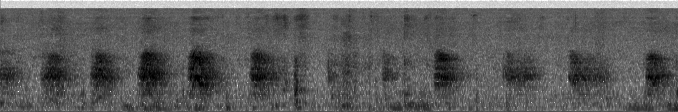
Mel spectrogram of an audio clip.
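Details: Cavalier King Charles Spaniel barking steadily, roughly a dozen rough, mid-pitched barks spaced about half a second apart over a faint background hiss.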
